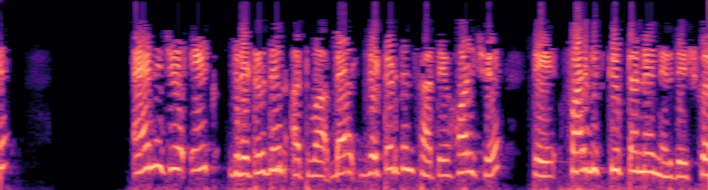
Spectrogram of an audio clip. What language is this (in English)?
Gujarati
